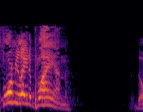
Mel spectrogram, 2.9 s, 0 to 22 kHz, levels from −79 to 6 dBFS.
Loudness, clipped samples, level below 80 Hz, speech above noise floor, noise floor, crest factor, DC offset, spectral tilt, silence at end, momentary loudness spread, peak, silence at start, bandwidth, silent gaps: -19 LUFS; under 0.1%; -76 dBFS; 57 dB; -76 dBFS; 20 dB; under 0.1%; -1.5 dB/octave; 0 s; 13 LU; -2 dBFS; 0 s; 8.8 kHz; none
